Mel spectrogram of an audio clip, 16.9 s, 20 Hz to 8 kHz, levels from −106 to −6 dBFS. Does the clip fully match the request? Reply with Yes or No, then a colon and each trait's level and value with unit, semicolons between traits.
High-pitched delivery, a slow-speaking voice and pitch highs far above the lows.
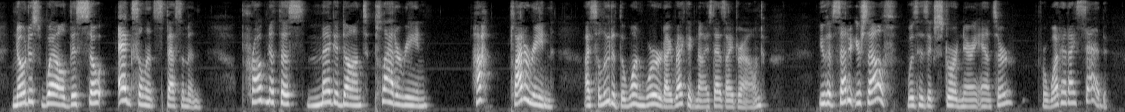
Yes: high, 225 Hz; slow, 125 wpm; wide, 5.7 semitones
